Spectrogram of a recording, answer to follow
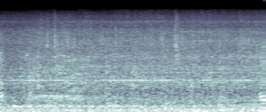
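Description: Moving escalator running: a steady low rumble of its drive and steps with a faint steady whine, under faint background voices.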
